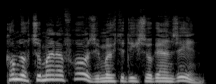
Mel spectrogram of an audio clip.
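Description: A man's voice: mid-range voice, big pitch swings, normal speed, dry recording, clean studio sound. A man voicing a jovial, sociable middle-aged nobleman who speaks effusively in an audiobook reading. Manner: effusive, hearty.

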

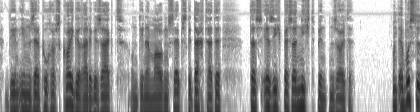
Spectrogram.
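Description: A male audiobook narrator reads literary prose in a measured, even manner. His voice is at a middle pitch for a man. The recording is close and dry, with no room sound. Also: no echo.

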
